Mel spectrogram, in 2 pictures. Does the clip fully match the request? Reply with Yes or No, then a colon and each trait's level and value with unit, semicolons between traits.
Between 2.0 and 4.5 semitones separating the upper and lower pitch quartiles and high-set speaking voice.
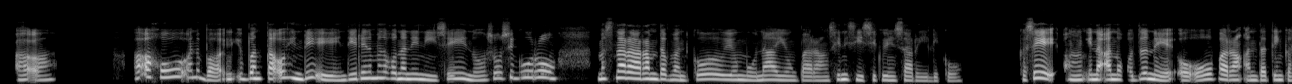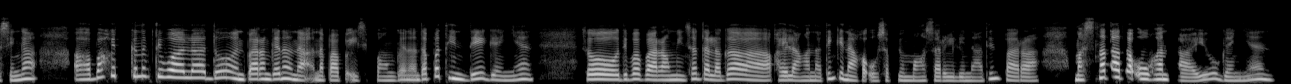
No: average, 4.9 semitones; high, 220 Hz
